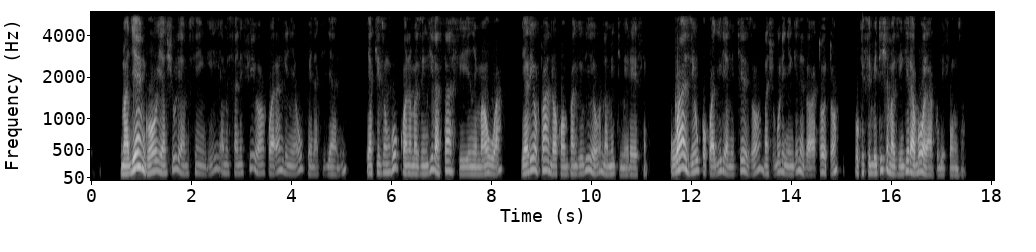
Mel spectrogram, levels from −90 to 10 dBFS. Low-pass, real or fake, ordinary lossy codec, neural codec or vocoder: 5.4 kHz; fake; AAC, 32 kbps; codec, 16 kHz, 16 kbps, FunCodec, trained on Chinese and English, 50 frames a second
